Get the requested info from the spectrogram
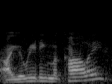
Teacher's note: Notice, please, that I say all of this on pitch two until I get to that primary stress where I go to three and I remain on three, and then I go up at the end, and that was what that little double bar meant. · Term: intonation pattern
